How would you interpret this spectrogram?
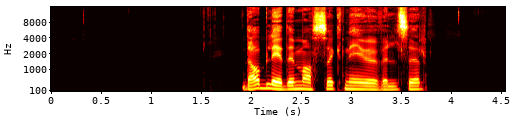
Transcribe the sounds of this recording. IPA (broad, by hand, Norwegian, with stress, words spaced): ˈdɑː ˈbleː ˈdeː ˈmɑsə ˈkneːˌøːʋəlsəɾ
